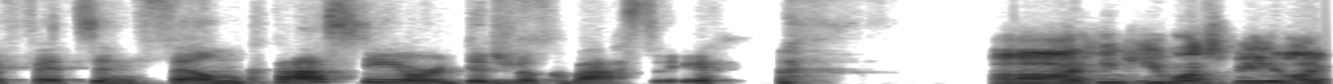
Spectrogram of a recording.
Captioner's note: laughs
